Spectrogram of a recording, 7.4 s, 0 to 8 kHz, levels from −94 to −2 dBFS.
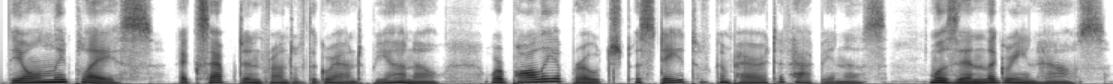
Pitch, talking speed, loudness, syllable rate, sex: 165 Hz, 180 wpm, -20 LUFS, 5.9 syllables/s, female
